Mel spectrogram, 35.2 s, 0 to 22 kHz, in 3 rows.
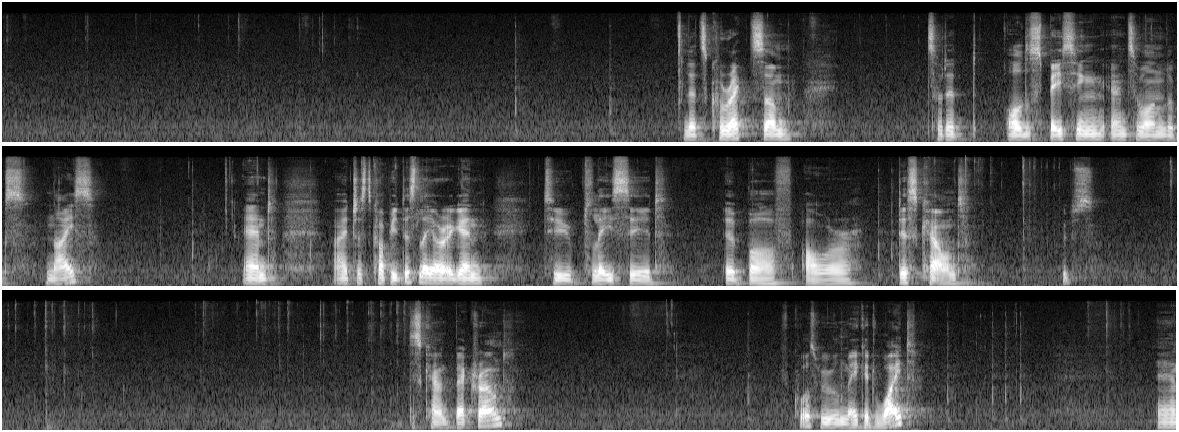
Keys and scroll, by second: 1.5 Down, 3.7 Up, 10.9 Up, 14.1 Down, 14.6 Up, 18.2 super+v, 20.4 shift+Left, 23.4-24.6 typing, 26.0-30.4 typing.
